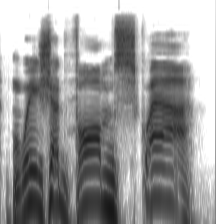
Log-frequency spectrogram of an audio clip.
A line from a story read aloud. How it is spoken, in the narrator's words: Major Vine, the battalion's senior major, shouted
